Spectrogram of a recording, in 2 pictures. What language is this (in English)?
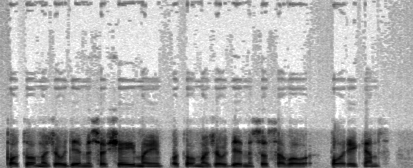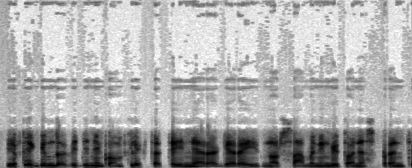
Lithuanian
